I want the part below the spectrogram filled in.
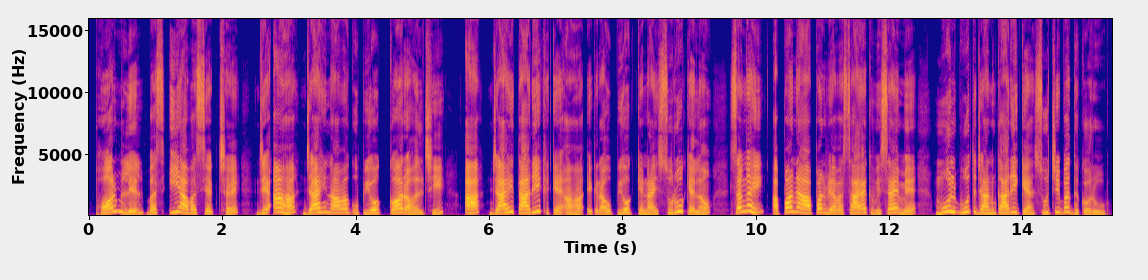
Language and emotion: Maithili, neutral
